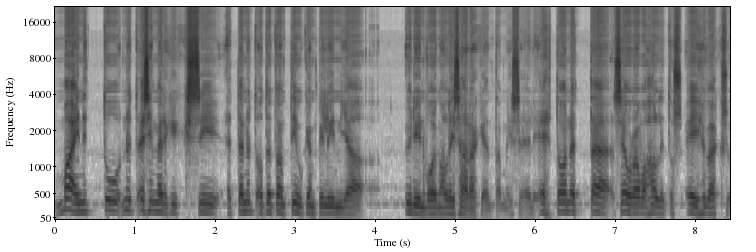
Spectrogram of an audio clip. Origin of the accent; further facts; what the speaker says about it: Kajaani, Kainuu, Finland; Mä olen itse kotoisin Kainuusta. Kajaanista on alun perin lähtenyt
